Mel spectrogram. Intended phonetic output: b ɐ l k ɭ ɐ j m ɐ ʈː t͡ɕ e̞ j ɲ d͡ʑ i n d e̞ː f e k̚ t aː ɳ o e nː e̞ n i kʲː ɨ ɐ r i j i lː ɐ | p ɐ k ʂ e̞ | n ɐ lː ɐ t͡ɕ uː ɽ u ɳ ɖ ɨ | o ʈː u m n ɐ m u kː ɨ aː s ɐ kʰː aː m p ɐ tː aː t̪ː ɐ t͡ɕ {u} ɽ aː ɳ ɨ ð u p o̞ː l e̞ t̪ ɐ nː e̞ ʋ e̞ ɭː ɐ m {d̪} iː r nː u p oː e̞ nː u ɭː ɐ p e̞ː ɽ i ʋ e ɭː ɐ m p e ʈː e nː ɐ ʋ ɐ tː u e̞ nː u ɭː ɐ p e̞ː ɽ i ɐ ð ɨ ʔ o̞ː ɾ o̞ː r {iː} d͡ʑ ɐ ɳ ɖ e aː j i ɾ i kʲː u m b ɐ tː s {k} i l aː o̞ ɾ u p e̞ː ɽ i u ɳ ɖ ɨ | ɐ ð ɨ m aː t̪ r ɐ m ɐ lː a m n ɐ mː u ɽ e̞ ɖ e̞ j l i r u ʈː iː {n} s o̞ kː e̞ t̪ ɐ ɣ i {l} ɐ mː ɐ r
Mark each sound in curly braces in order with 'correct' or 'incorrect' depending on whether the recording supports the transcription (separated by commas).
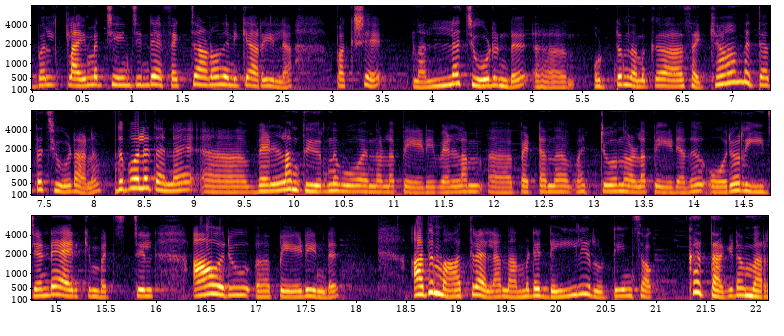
incorrect, incorrect, correct, incorrect, correct, incorrect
